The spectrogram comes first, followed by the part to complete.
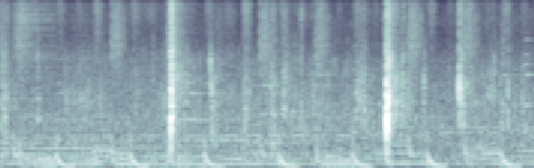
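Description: Machete chopping into coconuts in three sharp strikes: one about a second and a half in, then two close together near the end. Background music plays underneath.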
